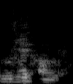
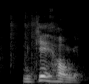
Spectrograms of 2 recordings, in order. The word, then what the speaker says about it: Nhang: Alors après c'est après une lecture et pas un test, hein, je précise, que l'utilisation du diagramme Nhang, je le prononce bien, je... Ngehang. comment? Ngehang. Ngehang, ok.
